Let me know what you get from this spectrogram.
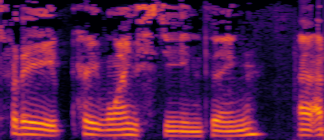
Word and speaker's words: Weinstein: the whole Weinstein, or if some people might pronounce it Weinstein,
